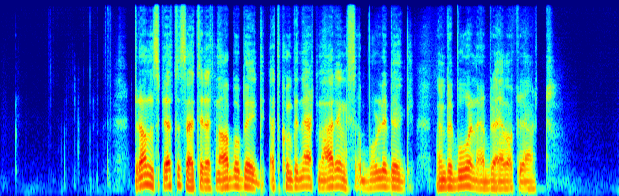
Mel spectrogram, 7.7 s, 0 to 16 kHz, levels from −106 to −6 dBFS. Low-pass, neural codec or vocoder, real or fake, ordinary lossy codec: 14.4 kHz; codec, 44.1 kHz, 2.6 kbps, DAC; fake; none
